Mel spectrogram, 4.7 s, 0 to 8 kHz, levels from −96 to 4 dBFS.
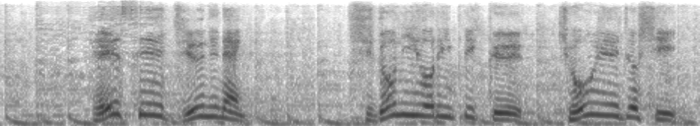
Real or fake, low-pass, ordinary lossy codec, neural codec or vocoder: fake; 7.2 kHz; Opus, 16 kbps; codec, 16 kHz, 16 kbps, FreqCodec, smaller model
